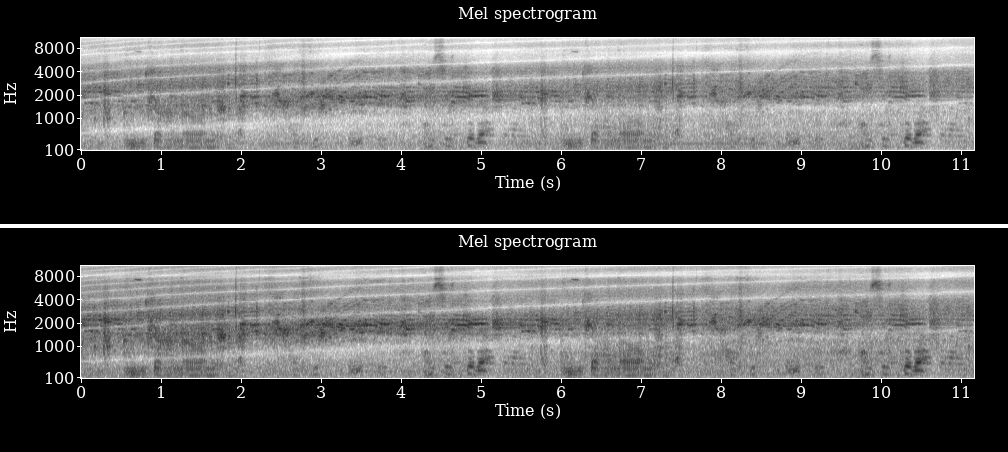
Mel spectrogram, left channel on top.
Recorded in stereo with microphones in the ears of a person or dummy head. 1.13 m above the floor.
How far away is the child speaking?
No child speaking in this recording.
